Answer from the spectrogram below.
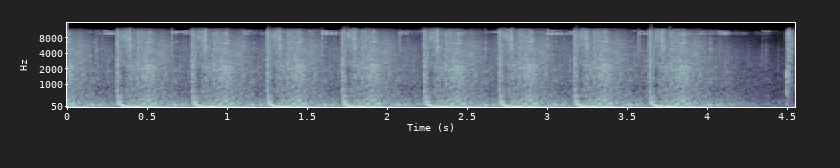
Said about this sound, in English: You can also tap fire with this thing.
